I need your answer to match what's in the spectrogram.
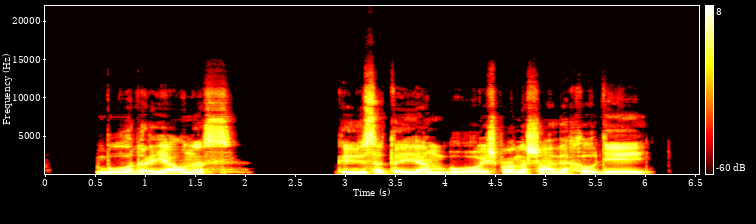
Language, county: Lithuanian, Kaunas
